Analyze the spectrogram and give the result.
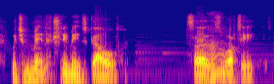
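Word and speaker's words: złoty: So, Polish money is called zlotti. Yes, zlotti, which literally means in Polish, it's actually called zati. The L is pronounced as a W in Polish.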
